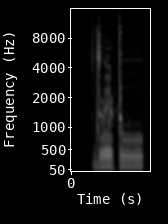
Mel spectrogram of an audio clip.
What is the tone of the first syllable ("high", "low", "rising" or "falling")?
low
